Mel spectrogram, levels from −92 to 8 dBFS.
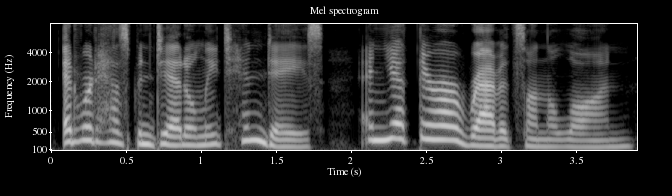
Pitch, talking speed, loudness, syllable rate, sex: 225 Hz, 230 wpm, -19 LUFS, 5.8 syllables/s, female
